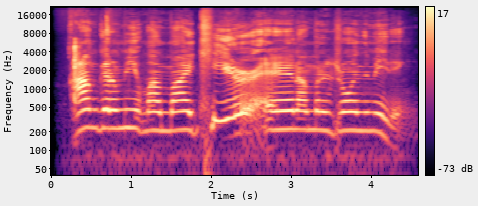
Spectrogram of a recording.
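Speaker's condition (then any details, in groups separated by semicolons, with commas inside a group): Cerebral palsy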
